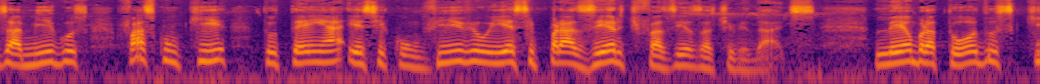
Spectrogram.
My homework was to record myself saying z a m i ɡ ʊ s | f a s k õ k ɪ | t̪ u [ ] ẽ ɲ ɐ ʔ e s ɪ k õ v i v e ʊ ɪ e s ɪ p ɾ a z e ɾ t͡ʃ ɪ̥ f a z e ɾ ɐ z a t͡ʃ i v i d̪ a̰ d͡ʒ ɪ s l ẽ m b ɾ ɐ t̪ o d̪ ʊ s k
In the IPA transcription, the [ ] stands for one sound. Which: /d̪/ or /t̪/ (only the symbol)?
t̪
